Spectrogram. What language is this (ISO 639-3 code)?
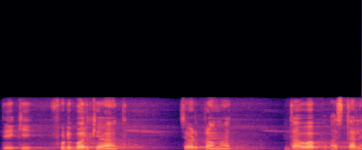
kok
